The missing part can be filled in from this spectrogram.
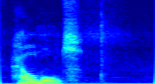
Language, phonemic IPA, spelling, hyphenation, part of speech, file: Dutch, /ˈɦɛl.mɔnt/, Helmond, Hel‧mond, proper noun, Nl-Helmond.ogg
- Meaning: Helmond (a city and municipality of North Brabant, Netherlands)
